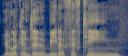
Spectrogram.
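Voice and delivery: ordinary delivery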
